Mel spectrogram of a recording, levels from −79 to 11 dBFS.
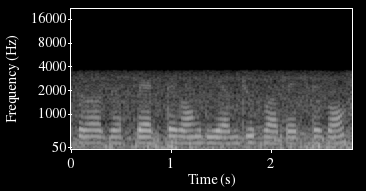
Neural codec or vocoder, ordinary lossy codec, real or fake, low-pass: none; MP3, 24 kbps; real; 3.6 kHz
